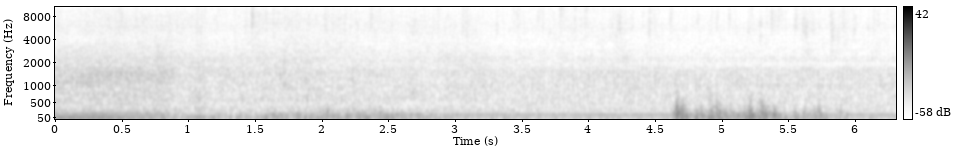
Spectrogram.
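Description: Faint outdoor ambience: a low hum that fades out about a second in, over a steady low rumble with faint ticking. A short clatter of knocks comes a little before the end and is the loudest thing heard.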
